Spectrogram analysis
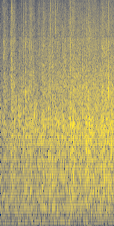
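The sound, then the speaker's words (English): Faint, steady applause from a concert audience for guitarist Mats Bergström, an even patter of many hands clapping at a classical music performance. “And that applause is for Mats Bergström to perform Electric Counterpoint by Steve Reich.”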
